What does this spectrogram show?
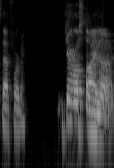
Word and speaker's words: Gerolsteiner: Can you pronounce that for me? Gerolsteiner.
